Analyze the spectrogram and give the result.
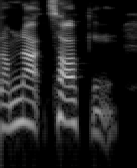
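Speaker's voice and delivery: usual speaking voice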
